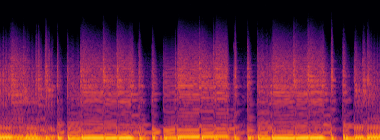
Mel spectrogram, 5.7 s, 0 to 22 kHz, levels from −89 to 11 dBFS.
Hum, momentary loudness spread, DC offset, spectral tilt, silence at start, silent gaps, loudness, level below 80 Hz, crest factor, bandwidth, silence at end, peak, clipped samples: none; 7 LU; under 0.1%; -7.5 dB/octave; 0 s; none; -13 LUFS; -12 dBFS; 10 dB; 6.4 kHz; 0 s; 0 dBFS; under 0.1%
